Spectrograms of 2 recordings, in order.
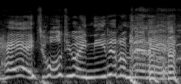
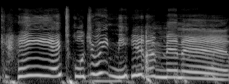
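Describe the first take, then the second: First: It is said in a plain tone. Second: It is said with a little whine.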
